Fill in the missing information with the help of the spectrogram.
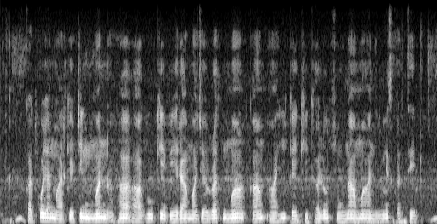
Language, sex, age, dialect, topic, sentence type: Chhattisgarhi, male, 25-30, Western/Budati/Khatahi, banking, statement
